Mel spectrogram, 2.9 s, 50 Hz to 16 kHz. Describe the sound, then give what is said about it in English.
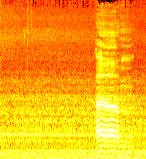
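A car window motor gives a short, rising electric whine as the windows of a car called Dorian Gray are rolled up while driving on a gorgeous 66°F day, over the steady low rumble of the car interior. It is moderately loud, lasting about half a second before stopping. “I'll just roll the windows up for you.”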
